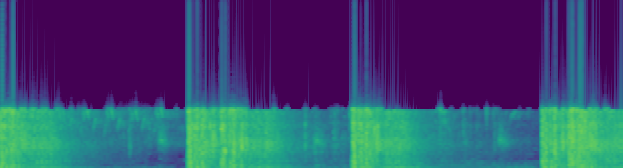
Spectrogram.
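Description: Submachine guns firing in short rapid bursts, four bursts roughly two seconds apart, each sharp crack cluster followed by a fading echo.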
